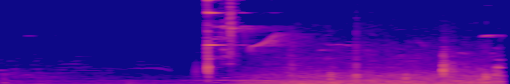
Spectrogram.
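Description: A game menu makes a bright shimmering whoosh as it opens.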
